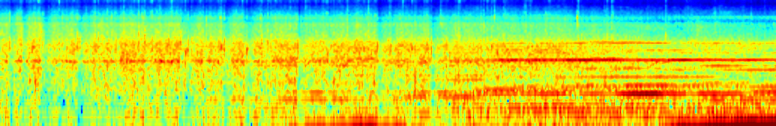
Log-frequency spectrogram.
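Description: A congregation applauding, then instrumental music starting about two seconds in with long held chords over a bass line, the opening of a hymn.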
